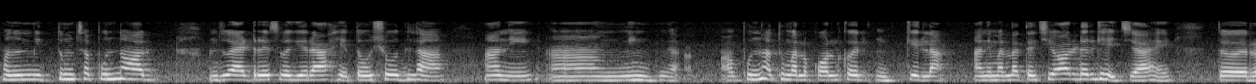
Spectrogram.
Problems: constant background noise, continuous background conversations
